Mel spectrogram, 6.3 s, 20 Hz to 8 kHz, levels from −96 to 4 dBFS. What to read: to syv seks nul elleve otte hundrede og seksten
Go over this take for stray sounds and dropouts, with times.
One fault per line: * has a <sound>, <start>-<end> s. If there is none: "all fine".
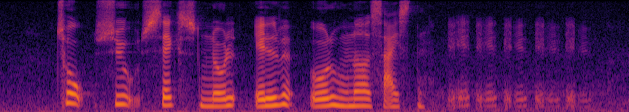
* has a laugh, 4.5-5.9 s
